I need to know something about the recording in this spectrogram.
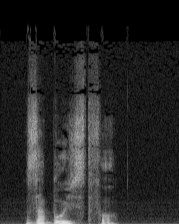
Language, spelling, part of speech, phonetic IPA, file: Polish, zabójstwo, noun, [zaˈbujstfɔ], Pl-zabójstwo.ogg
